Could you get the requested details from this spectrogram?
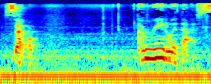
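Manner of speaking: usual speaking voice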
